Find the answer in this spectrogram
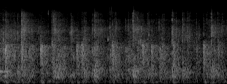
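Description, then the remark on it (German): A crowd claps steadily for a couple of seconds, a dense, even wash of many hands with no voices breaking through, moderately loud. “Gott verdient einen Applaus.”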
